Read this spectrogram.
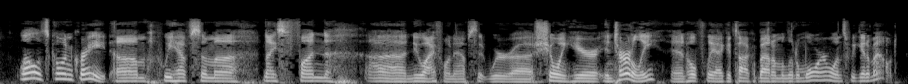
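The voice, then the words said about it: Hoarse voice. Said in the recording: “You sound a little hoarse.”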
